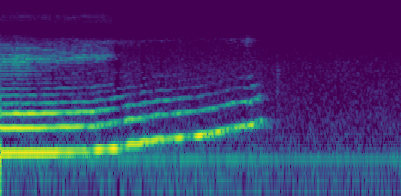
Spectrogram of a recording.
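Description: A woman's voice intoning a long, drawn-out "hang", the breathing cue of a qigong exercise, its pitch rising steadily for about two and a half seconds before it stops.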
